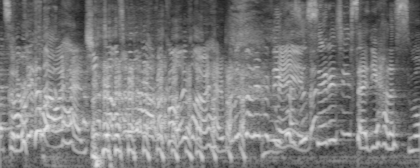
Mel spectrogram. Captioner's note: laughing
